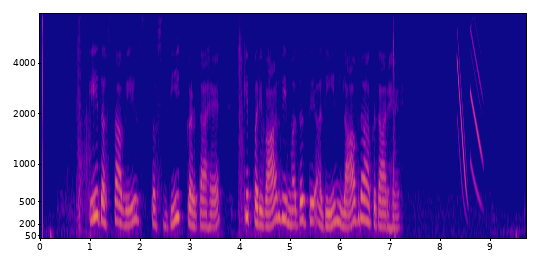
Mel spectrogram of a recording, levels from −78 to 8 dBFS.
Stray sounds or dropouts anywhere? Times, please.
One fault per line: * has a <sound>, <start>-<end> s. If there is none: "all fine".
* has a chirp, 8.3-8.9 s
